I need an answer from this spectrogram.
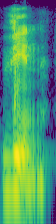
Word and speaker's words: Wien: in mind is that the W in German is pronounced like a V sound. Now, the most prominent example of this is going to be the German name of Vienna, which is Wien.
